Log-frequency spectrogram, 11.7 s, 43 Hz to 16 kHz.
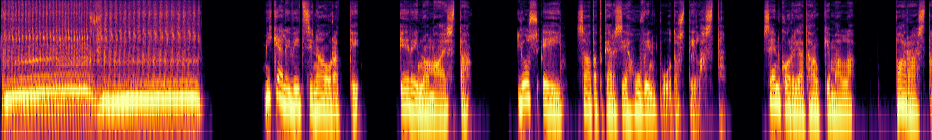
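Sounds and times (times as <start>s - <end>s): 
car engine revving: 0.0s - 2.5s
speech: 3.4s - 5.9s, 6.5s - 11.6s.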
